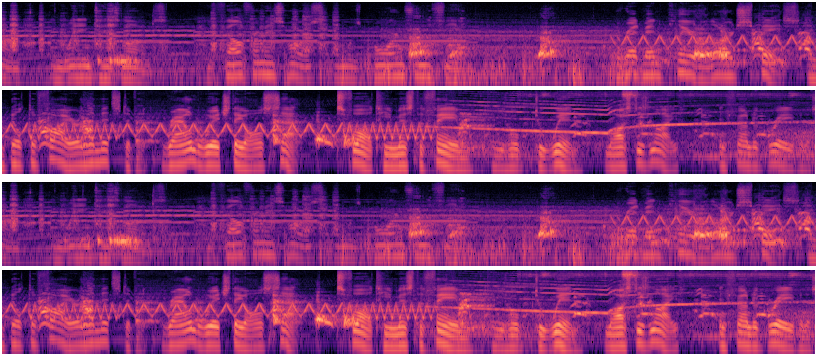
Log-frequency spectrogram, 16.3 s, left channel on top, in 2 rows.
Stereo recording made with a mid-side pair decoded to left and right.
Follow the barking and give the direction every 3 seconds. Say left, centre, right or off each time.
left, left, centre, right, right, right.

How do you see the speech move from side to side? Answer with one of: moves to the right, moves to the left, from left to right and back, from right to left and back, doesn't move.
moves to the right.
